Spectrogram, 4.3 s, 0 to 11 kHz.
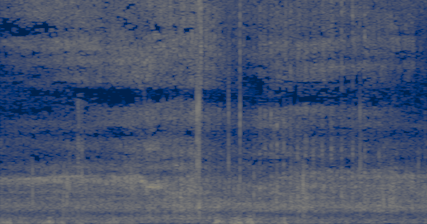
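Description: Wind buffeting the microphone, with the faint whine of an electric RC buggy's 2250 kV brushless motor as it drives in over gravel. The whine rises slightly during the first second and a half.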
